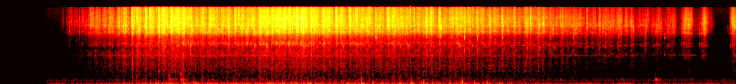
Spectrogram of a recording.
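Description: A percussion shaker sounds as a continuous rattle of many tiny clicks. It starts about a second in, swells over the next few seconds, peaks around the middle and then fades away near the end.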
